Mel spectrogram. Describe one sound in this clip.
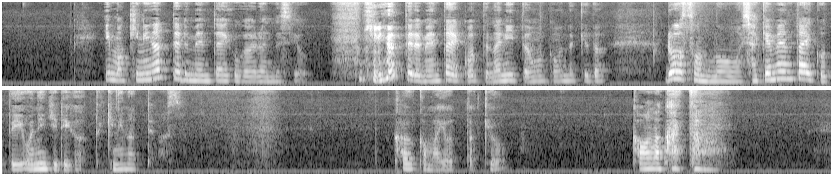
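A young woman talks close up, in short bursts.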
